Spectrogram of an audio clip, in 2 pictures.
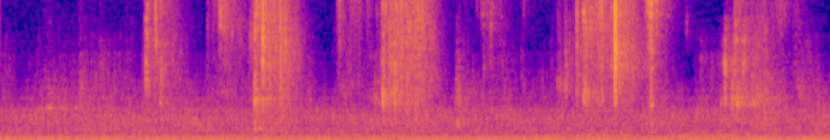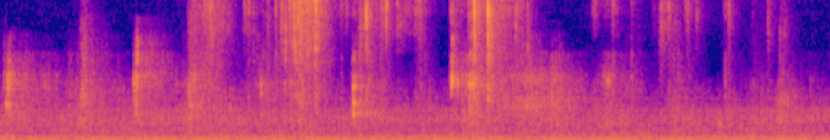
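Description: Close-up sounds of someone eating bread dipped in fried egg: wet chewing, lip smacks and many short clicks, over a steady low hum.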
